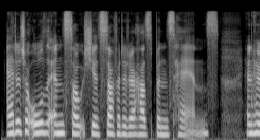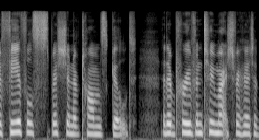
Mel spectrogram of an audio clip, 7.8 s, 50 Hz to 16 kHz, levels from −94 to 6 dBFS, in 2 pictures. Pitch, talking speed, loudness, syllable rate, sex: 225 Hz, 215 wpm, -17 LUFS, 5.4 syllables/s, female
